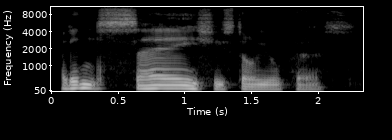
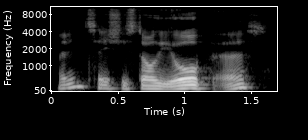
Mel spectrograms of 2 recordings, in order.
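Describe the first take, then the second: First: The stress falls on the word 'say'. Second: The stress falls on the word 'your'.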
